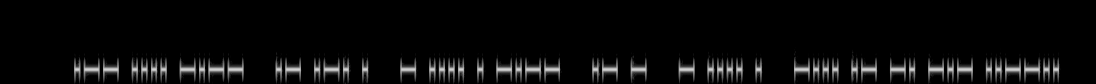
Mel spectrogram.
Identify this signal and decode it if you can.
Morse code, heard as a keyed tone, about 25 wpm, 700 Hz. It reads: WHY ARE THEY AT THE BANK?
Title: Sentences from Top 1000 Words - Review Part 6 - 25wpm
